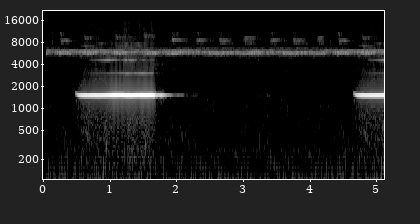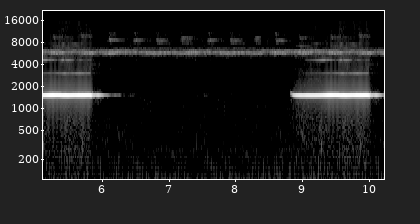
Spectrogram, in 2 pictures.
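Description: Variegated Tinamou giving a long, pure, level whistle, about a second long, three times at roughly four-second intervals, over a steady high insect drone.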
